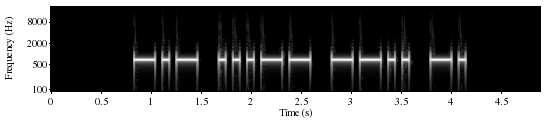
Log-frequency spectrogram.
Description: Morse code, heard as a keyed tone, about 17 wpm, 700 Hz. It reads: K3ZN
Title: USA Call Signs - 4 Characters - Repeated 2x - 17wpm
